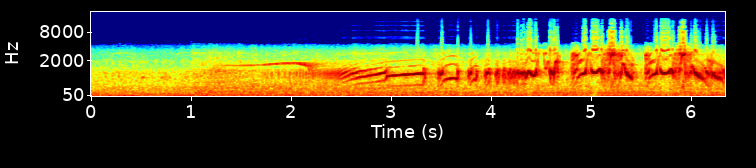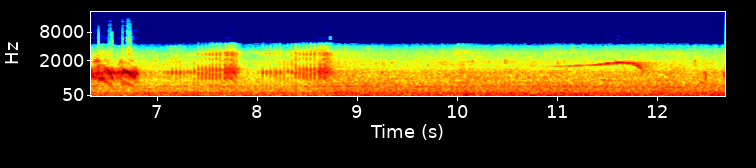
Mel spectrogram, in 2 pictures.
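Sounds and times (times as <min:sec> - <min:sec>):
green pigeon lure call of sweeping quavering whistles: 0:01.3 - 0:08.8, 0:11.1 - 0:12.0.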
